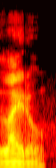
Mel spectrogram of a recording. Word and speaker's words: Lidl: It's written really weird, but I say it like that, Lidl. But it's written like Lidl. Little, whatever. Lidl.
